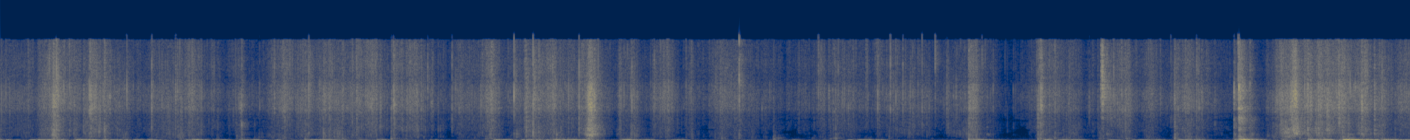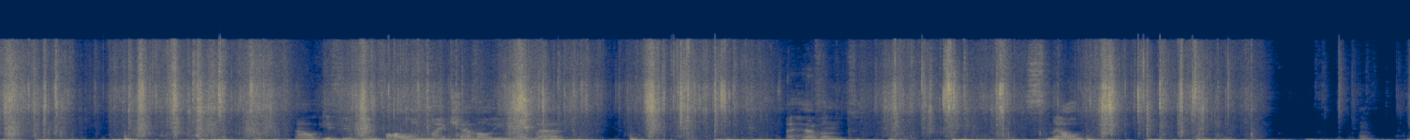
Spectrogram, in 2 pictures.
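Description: Plastic bubble wrap being cut with scissors, crinkled and pulled away from a boxed perfume bottle: dense rustling and crackling with handling thumps on the tabletop.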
